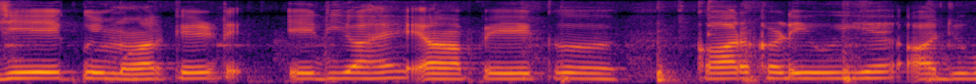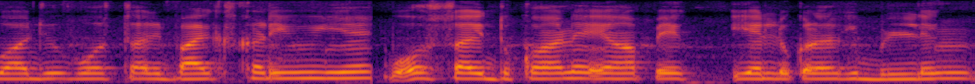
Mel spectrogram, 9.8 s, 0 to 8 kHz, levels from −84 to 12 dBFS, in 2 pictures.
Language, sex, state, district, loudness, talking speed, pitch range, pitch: Hindi, male, Uttarakhand, Uttarkashi, -17 LUFS, 195 wpm, 190-210 Hz, 200 Hz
